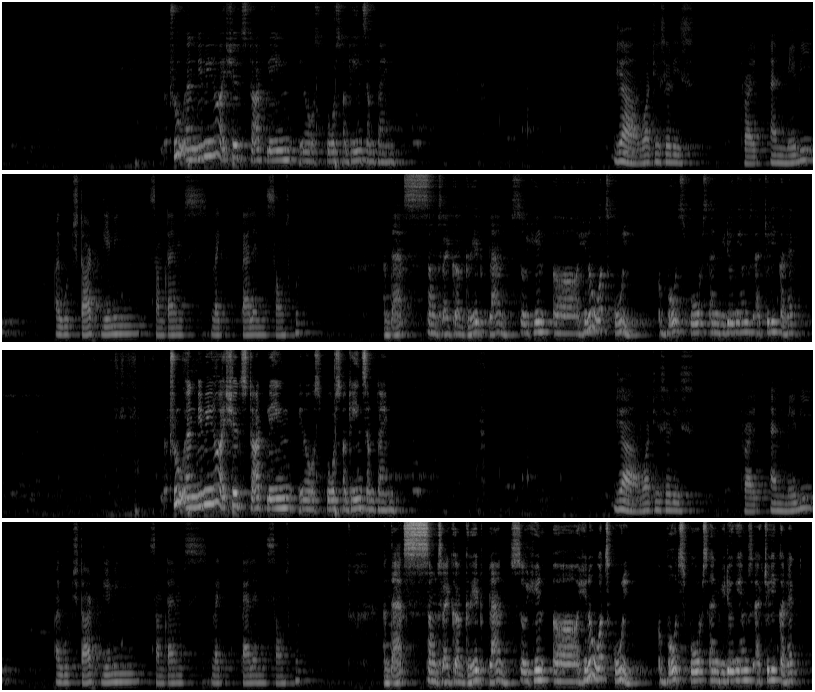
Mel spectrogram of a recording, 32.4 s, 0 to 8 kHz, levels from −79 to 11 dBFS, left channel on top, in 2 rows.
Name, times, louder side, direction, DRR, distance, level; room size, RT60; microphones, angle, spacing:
voice 1, 3.2-7.9 8.2-8.4 23.8-28.9 29.3-32.1, right 8 dB, 70° right, 0.4 m, -33 dB
voice 2, 12.2-13.8 14.8-16.2 17.3-20.6 21.0-22.2, right 1 dB, 5° left, 0.7 m, -42 dB
16.5 x 9.2 x 7.4 m
head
